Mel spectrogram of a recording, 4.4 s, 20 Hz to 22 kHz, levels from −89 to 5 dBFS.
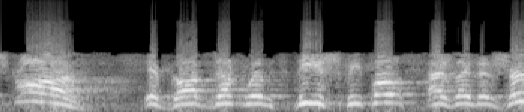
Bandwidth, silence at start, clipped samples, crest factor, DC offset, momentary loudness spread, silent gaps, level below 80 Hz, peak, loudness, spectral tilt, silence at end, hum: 11.5 kHz; 0 s; 2%; 8 dB; under 0.1%; 9 LU; none; -42 dBFS; 0 dBFS; -8 LUFS; -5 dB/octave; 0 s; none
